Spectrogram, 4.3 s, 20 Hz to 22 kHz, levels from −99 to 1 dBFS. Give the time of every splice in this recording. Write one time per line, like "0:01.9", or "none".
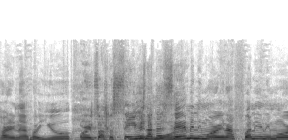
none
